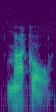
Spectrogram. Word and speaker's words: Makow: And then my name is Maco. Maco. Rhymes with tobacco.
